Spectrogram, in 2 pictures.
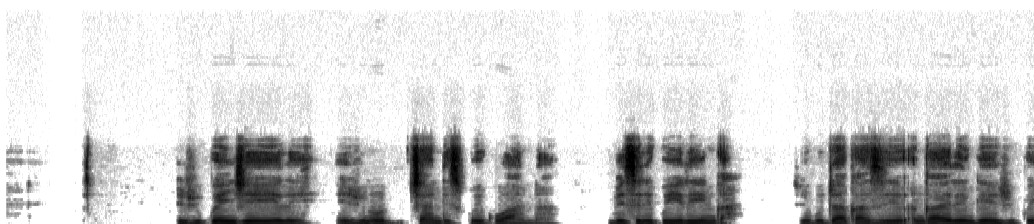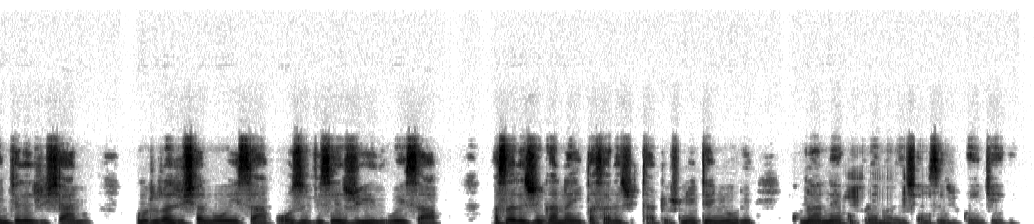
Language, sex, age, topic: Ndau, female, 36-49, education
